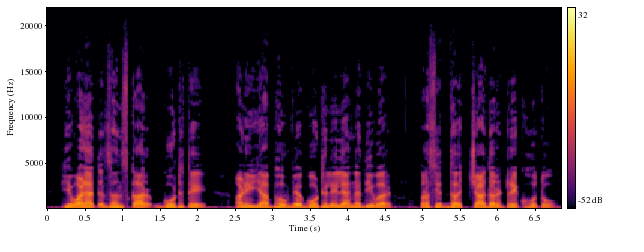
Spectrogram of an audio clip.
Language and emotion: Marathi, neutral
